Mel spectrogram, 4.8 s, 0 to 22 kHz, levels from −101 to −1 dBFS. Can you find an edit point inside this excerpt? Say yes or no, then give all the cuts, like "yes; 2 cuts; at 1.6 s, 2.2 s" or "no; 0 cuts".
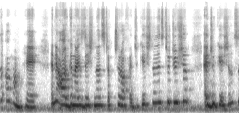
no; 0 cuts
